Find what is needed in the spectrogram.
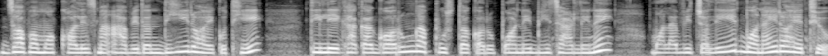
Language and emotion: Nepali, fearful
